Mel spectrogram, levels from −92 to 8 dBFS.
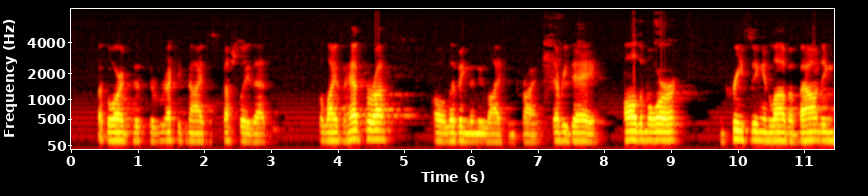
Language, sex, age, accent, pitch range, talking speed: English, male, 40-59, American, 105-125 Hz, 145 wpm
